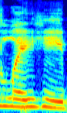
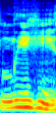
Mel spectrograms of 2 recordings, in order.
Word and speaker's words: Leahy: pronounce your last name the family says Ley but it's an Irish name and it should be pronounced Lehi so we pronounce it wrong you know too so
